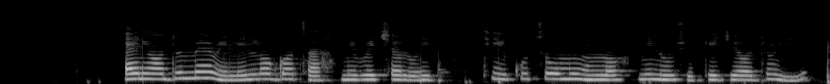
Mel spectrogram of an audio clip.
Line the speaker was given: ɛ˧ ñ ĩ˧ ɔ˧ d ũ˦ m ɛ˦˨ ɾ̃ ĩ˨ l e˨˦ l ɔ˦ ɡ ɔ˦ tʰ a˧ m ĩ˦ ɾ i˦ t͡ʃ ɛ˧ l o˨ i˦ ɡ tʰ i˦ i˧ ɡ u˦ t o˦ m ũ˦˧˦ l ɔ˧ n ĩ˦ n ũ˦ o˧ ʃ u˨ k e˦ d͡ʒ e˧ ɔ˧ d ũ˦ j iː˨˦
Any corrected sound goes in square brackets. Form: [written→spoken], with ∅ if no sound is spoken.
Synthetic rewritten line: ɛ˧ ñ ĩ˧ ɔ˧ d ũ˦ m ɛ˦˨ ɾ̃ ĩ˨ l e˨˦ l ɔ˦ ɡ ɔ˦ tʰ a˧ [m→n] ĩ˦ ɾ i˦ t͡ʃ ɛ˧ l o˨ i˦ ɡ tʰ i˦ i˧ [ɡ→k] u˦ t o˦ m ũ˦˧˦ l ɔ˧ n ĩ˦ n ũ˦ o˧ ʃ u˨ k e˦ d͡ʒ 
